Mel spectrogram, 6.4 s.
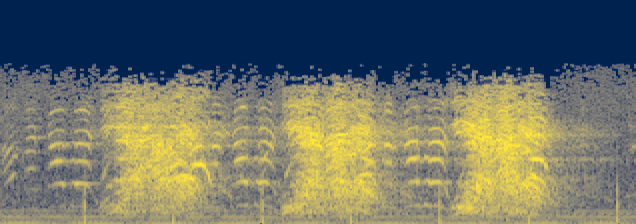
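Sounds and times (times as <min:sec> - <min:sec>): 
crowd chanting a slogan: 0:01.0 - 0:05.8.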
